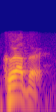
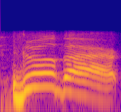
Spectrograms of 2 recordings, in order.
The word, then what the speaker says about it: Gruber: Okay, Gruber. – Gruber. – Gruber. Diane Gruber. L. Gruber. It's German.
